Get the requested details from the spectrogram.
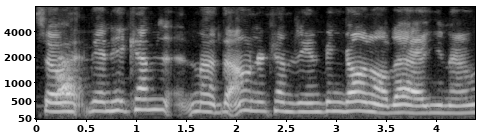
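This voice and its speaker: Ordinary pitch variation from a woman, her pace fairly slow. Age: 50s. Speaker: livestream host. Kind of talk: casual chat. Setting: live stream. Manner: halting.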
